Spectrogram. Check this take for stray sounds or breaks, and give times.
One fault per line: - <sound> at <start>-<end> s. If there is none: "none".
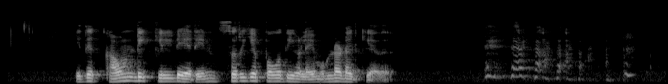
- laugh at 4.8-6.4 s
